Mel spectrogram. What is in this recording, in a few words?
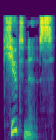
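"cuteness", British English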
